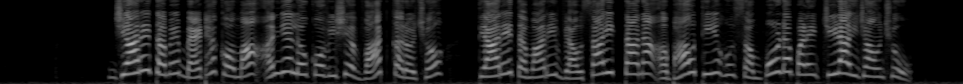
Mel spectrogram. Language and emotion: Gujarati, angry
